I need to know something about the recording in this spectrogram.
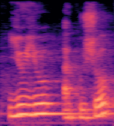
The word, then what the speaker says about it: Yu Yu Hakusho: Vous faites aussi donc beaucoup de dessins animés, notamment un, Yu Yu Hakusho, je le prononce bien oui.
